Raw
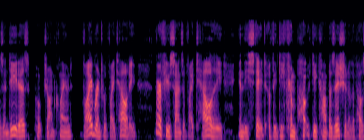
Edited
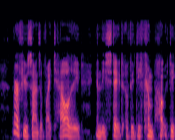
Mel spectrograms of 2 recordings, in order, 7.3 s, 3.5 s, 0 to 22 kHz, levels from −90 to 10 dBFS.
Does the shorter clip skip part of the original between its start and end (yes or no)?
no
